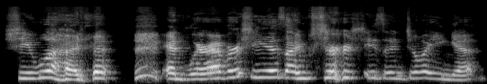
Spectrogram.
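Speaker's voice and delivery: real laughing. Real, not acted. Picturing mom enjoying it, laughing as she speaks. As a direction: say it through a fond laugh.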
